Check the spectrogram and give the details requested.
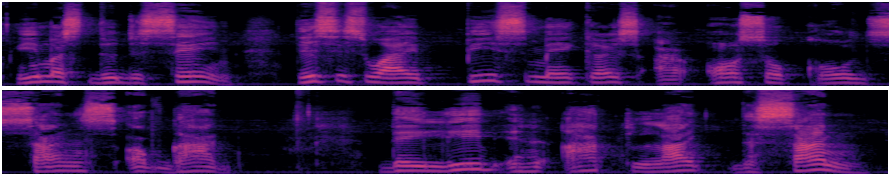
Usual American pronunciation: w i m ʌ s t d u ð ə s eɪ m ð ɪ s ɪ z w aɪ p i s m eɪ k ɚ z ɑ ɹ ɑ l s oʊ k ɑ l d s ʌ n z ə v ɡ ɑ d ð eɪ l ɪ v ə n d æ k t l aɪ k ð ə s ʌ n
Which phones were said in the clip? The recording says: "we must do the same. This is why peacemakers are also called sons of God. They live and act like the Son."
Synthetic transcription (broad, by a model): w i m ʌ s t d u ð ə s eɪ m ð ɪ s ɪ s w aɪ p i s m eɪ k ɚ s ɑ ɹ ɑ l s oʊ k ɑ l d s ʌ n s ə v ɡ ɑ d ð eɪ l ɪ v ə n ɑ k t l aɪ k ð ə s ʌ n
